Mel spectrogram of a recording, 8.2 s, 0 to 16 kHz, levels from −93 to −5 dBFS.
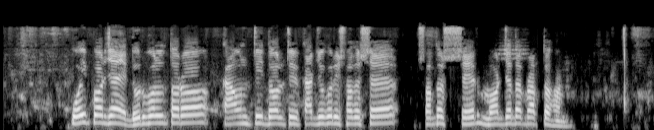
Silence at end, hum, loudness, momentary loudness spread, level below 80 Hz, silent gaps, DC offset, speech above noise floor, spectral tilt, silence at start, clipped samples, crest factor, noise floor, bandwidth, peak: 0.15 s; none; -18 LUFS; 16 LU; -60 dBFS; none; under 0.1%; 28 dB; -3 dB/octave; 0.25 s; under 0.1%; 18 dB; -45 dBFS; 7.8 kHz; 0 dBFS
